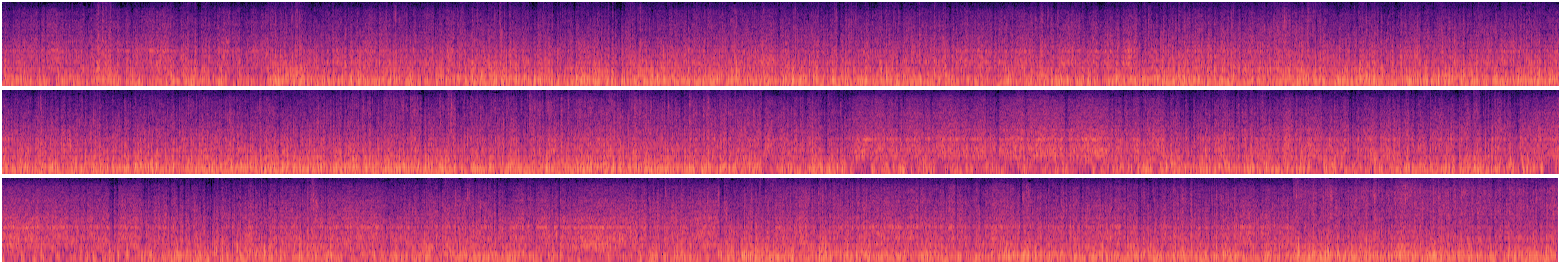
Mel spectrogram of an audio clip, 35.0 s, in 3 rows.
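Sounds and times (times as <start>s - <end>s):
train wheels on track: 0.0s - 35.0s
wind rushing: 0.0s - 35.0s.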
